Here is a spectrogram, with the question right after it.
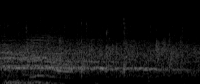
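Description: Home crowd at a JV high school basketball championship, Suburban versus Crosspointe, roaring and clapping in a steady, broad wash of cheering that holds for the whole stretch and fades slightly at the end, with no distinct voices.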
